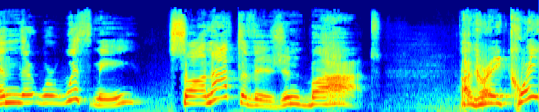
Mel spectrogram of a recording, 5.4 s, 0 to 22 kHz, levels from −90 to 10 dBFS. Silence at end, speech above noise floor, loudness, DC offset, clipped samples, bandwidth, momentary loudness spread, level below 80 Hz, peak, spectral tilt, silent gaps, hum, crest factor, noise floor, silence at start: 0 s; 37 dB; -14 LUFS; under 0.1%; under 0.1%; 16 kHz; 9 LU; -54 dBFS; -2 dBFS; -3 dB/octave; none; none; 14 dB; -51 dBFS; 0 s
